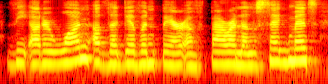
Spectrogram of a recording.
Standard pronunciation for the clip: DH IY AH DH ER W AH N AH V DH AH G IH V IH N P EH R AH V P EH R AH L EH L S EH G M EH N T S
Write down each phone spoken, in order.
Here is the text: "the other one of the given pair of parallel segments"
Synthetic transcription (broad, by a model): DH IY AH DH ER W AH N AH V DH AH G IH V IH N P EH R AH V P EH R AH L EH L S EH G M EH N T S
